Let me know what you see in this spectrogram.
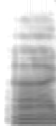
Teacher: Maksudnya idgham al-ghunnah. Membaca dengan idgham kena ada dengung, tetapi jangan masuk totally.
